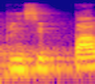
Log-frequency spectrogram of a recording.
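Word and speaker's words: principle: পি এল ই প্রিন্সিপল এখানে হবে পল উচ্চারণ হবে পল পলটা হচ্ছে মুনীতি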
